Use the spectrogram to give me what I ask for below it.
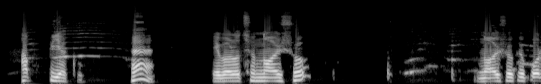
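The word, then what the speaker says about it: はっぴゃく: আমি কিন্তু ছোট চু দিয়ে কিন্তু ডাবল পি উচ্চারণ করলাম হাফ পিয়া পি এরপর হচ্ছে ইয়া এবার হচ্ছে কু হাফ পিয়াকু হ্যাঁ এবার হচ্ছে 900 900 কে পরে কিউ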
